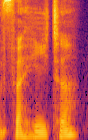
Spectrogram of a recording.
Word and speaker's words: fajita: It is one of those dirty sounding words if you pronounce it the English way and not the Spanish.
